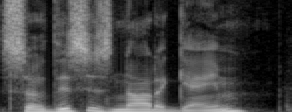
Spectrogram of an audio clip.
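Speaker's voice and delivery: plain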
